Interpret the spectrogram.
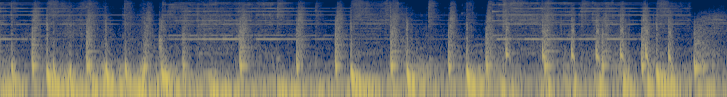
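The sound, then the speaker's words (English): A telephone bell rings steadily over a busy, rhythmic backdrop with thumping low beats, its bright ringing tones holding through most of the few seconds at moderate loudness. “Hello? Hello? Hey. The freak phone.”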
